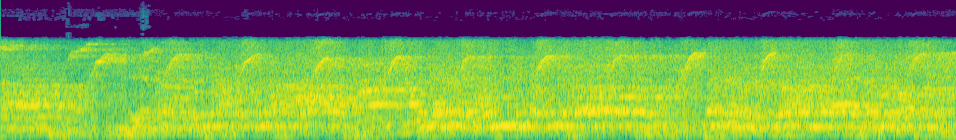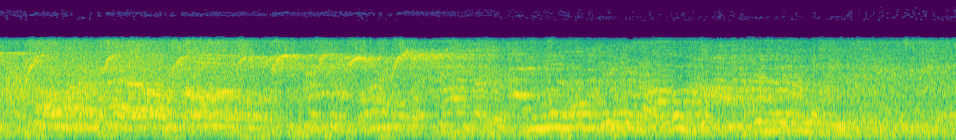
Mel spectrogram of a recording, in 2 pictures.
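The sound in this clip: A loud, dense crowd celebrates with Fénix, shouting and chanting continuously, with many overlapping voices throughout.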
